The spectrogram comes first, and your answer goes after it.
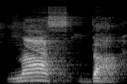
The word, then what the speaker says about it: Lughnasadh: year, they will have a festival called Nasda, and that is spelled Lughnasadh.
